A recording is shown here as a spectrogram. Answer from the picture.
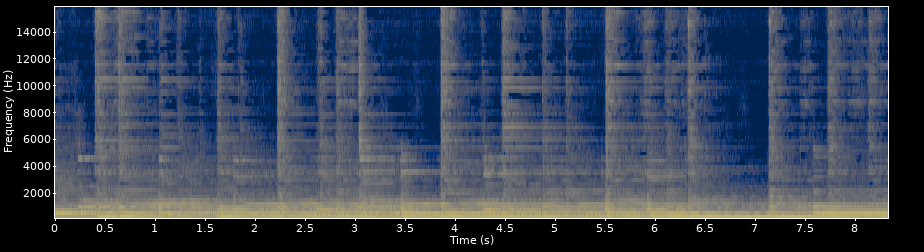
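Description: Live acoustic and electric guitars playing together, with strummed chords and sustained ringing notes that change every second or so.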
